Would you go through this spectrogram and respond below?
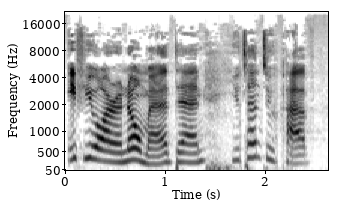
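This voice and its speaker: Lively woman speaker on a handheld mic. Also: on the high side, moderate pace, no echo. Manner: lively, self-mocking, acts out her own inner worries. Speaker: conference speaker. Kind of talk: motivational stage talk. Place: festival stage before a live audience.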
